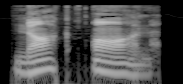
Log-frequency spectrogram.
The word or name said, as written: knock on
